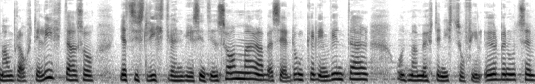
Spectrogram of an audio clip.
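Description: A woman with a Swedish accent, medium pitch, ordinary pitch variation and a fairly slow pace. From southwestern Finland, Swedish-speaking. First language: Swedish (speaking German). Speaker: tour guide. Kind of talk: guided tour.

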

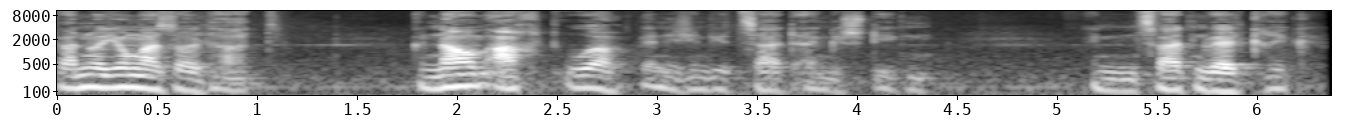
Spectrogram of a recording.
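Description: Amid audible room echo, a man talks at a moderate pace with long, frequent pauses. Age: 80s+. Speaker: war veteran, care home resident. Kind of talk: confused conversation. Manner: halting.

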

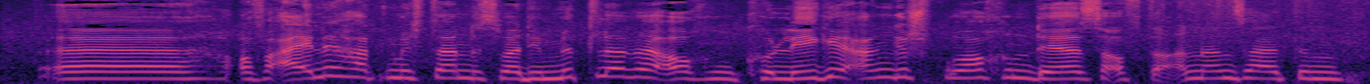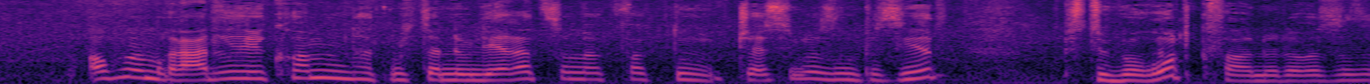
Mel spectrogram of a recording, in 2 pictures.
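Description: A woman talks at a very fast pace with a fairly high pitch. Noticeable background noise runs underneath. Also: ordinary pitch variation. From Munich, Bavaria. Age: 40s. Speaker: teacher. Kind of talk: interview testimony. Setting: outdoors.

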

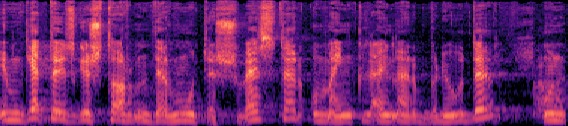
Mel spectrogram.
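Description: The speech is very slow, with ordinary variation in pitch. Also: woman. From Bukovina region, Romania/Ukraine border. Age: 80s+. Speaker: Holocaust survivor, retired teacher. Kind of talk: interview testimony.

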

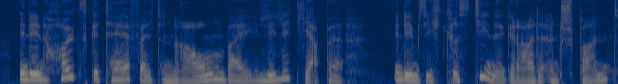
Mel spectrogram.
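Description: Recorded with a dry, close sound and no echo, a woman at medium pitch speaks at a very slow pace. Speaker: radio journalist. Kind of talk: radio feature narration.

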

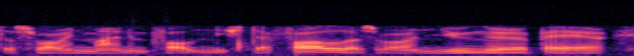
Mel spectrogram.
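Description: Noticeable background noise runs behind a man who speaks at a moderate pace. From Switzerland. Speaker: wildlife expert. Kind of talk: storytelling.

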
